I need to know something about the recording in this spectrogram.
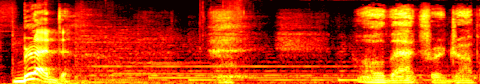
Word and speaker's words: blood: Ça se prononce avec le son E, blood.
